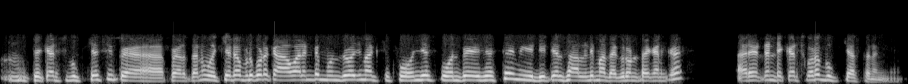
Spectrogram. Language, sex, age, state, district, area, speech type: Telugu, male, 45-60, Andhra Pradesh, West Godavari, rural, conversation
